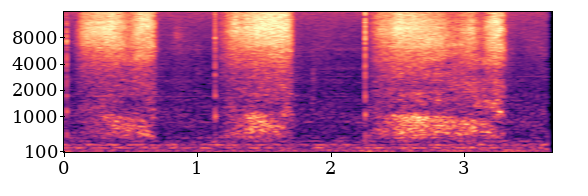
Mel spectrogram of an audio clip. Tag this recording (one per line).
brush
piant
slow
strokes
